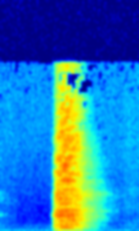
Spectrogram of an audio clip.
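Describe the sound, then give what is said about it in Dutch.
A single short, forceful cough-like huff from the throat, a breathy, barking exhale like a seal, fairly loud, fading quickly with no talking around it; a voice exercise to clear the vocal cords. “Het klinkt een beetje als een, eh, als een zeehondje.”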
